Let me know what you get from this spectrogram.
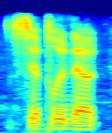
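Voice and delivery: usual speaking voice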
